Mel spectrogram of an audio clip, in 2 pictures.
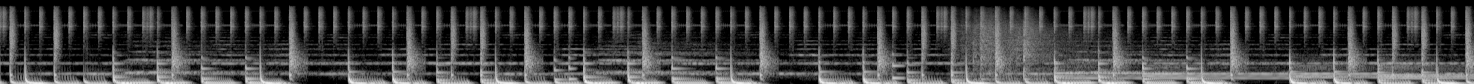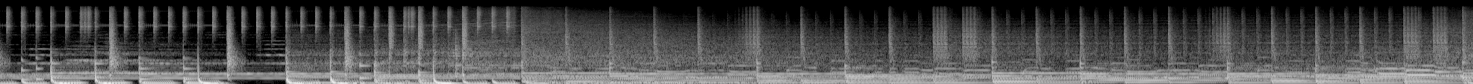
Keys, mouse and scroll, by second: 2.2 click, 3.4 click, 4.3 click, 6.4 click, 6.9 double click, 15.7 scroll down 1, 21.8 scroll down 1, 22.1 scroll up 1, 22.6 scroll down 1, 25.4 click, 26.3 click, 28.0 click, 29.2 click.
